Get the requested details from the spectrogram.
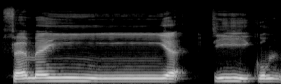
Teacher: total merger, and you read it with ghunna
